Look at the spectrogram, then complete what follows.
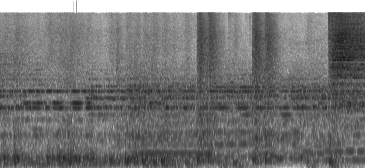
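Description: Live rock band playing: electric guitars, drum kit and keyboard, with a cymbal crash three times in the second half.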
